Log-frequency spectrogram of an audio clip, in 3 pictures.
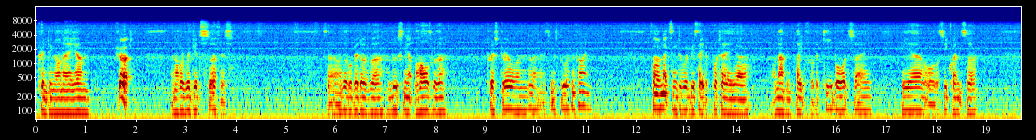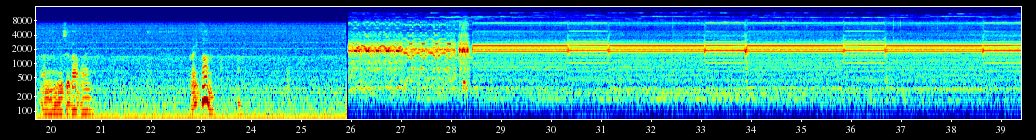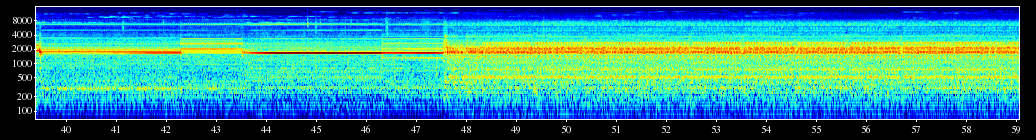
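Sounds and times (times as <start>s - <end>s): synth electronic tones: 26.0s - 39.8s.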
